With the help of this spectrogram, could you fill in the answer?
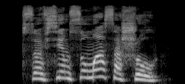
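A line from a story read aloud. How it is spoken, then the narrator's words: Shouting. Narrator (Russian): закричала Пулей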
